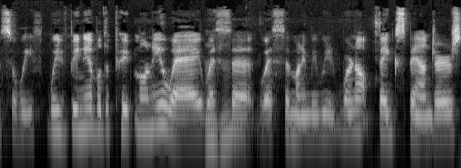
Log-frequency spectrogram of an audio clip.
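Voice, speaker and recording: A woman with an Irish accent speaks with ordinary pitch variation, her voice dry and close with no echo. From Ireland. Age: 40s. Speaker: caller seeking financial advice.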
